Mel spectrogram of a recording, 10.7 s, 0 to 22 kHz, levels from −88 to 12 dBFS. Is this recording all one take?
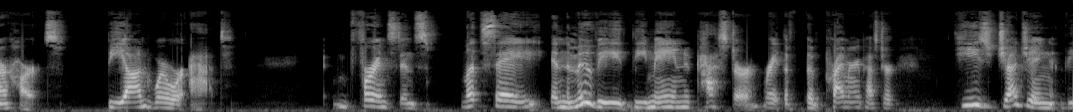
yes; 0 cuts

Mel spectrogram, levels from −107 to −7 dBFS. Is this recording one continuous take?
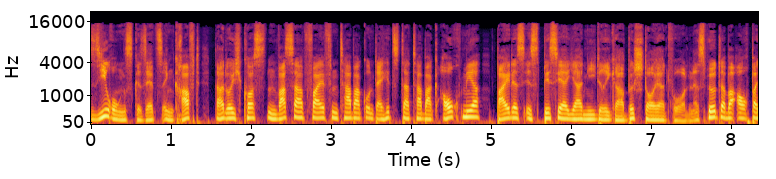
yes; 0 cuts

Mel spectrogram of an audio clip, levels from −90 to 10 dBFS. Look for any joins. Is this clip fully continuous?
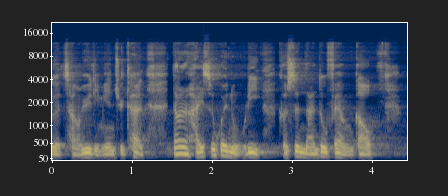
no; 2 cuts; at 1.4 s, 2.8 s

